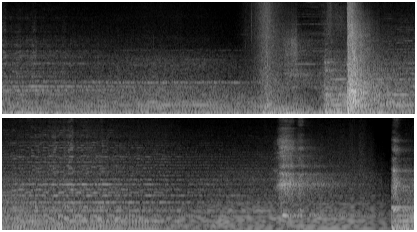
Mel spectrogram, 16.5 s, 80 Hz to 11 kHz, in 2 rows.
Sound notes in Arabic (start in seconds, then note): 6.8 صوت البندقية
